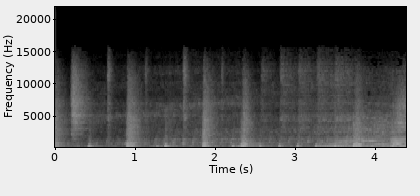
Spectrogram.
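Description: A live rock band opening a song: a drum kit beat at about two hits a second, with bass and guitar notes coming in near the end.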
